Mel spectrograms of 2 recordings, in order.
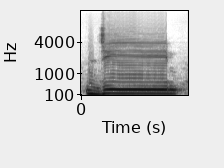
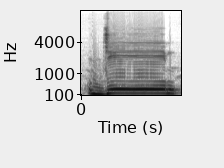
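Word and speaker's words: جيم: সা এই অক্ষরটির নাম জিম। এটি তিন আলিফ পরিমাণ টেনে পড়তে হবে। জিম। একটু শক্ত করে। জিহ্বার মধ্যখান এবং তার বরাবর উপরের তালুর সঙ্গে লাগিয়ে এটা পড়তে হয়। জিম।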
